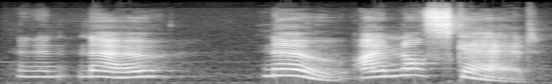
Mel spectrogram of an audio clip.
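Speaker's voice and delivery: high, quivering stammer; scared stammer. Acted. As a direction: stammer out a frightened denial. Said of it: "Ray stammered out, her quivering voice".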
